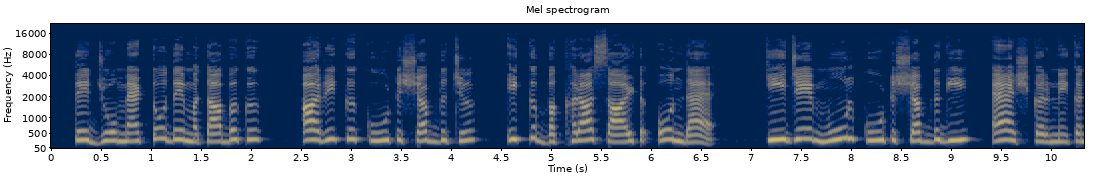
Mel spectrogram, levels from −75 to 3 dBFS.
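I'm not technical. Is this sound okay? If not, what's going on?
Yes, nothing here sounds broken or glitchy; it's just someone talking with no technical hiccups to worry about.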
